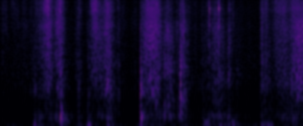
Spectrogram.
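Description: A hollow, empty wheat nubuck leather boot with a rubber sole is held sole up while its rubber sole edge and upper are rubbed with a blue microfiber cloth. About seven soft, quick swishing strokes each start with a dull low thump and trail into a bright, breathy hiss, with little ring after each one.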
